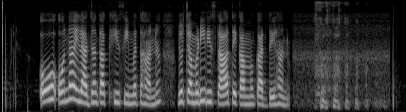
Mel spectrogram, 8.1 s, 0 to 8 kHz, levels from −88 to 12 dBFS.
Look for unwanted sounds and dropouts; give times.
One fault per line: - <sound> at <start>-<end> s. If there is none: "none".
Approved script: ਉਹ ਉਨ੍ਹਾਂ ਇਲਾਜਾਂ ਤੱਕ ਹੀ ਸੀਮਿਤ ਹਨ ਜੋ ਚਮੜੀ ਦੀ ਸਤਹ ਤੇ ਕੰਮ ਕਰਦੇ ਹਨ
- laugh at 6.3-7.8 s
